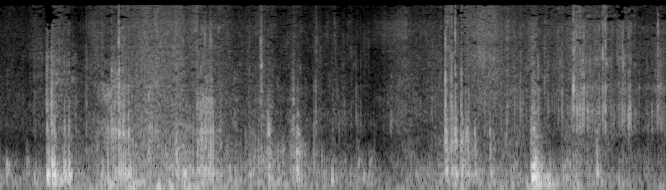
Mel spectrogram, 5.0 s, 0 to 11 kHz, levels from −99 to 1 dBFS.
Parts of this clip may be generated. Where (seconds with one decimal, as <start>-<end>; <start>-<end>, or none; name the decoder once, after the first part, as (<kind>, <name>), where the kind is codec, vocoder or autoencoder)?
0.5-3.5 (vocoder, WaveNeXt)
